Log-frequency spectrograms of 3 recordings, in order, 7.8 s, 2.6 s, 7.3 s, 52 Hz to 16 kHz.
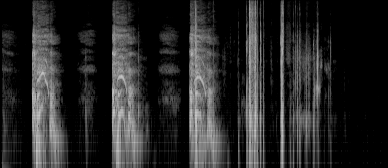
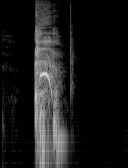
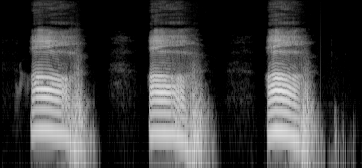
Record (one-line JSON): {"three_cough_length": "7.8 s", "three_cough_amplitude": 25160, "three_cough_signal_mean_std_ratio": 0.34, "cough_length": "2.6 s", "cough_amplitude": 8505, "cough_signal_mean_std_ratio": 0.33, "exhalation_length": "7.3 s", "exhalation_amplitude": 20151, "exhalation_signal_mean_std_ratio": 0.51, "survey_phase": "alpha (2021-03-01 to 2021-08-12)", "age": "65+", "gender": "Male", "wearing_mask": "No", "symptom_none": true, "smoker_status": "Never smoked", "respiratory_condition_asthma": false, "respiratory_condition_other": false, "recruitment_source": "REACT", "submission_delay": "8 days", "covid_test_result": "Negative", "covid_test_method": "RT-qPCR"}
